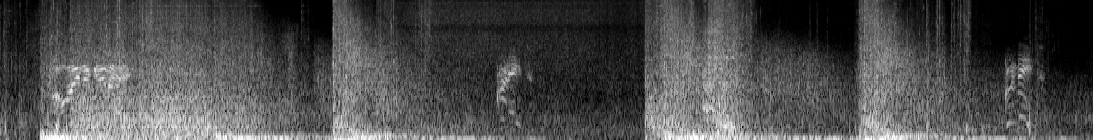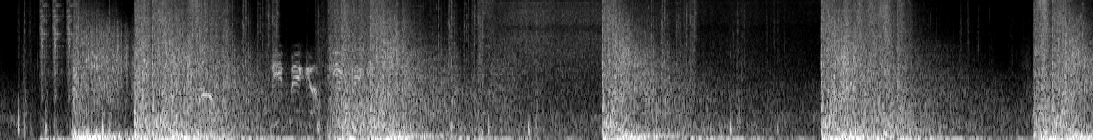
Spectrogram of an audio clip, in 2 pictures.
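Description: Loud rifle shots crack out every few seconds, each followed by a ringing echo.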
